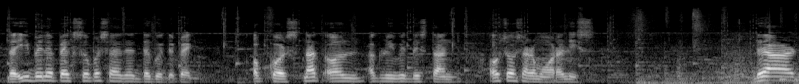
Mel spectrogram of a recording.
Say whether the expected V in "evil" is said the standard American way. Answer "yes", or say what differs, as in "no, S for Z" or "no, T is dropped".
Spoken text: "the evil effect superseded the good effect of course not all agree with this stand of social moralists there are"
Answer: no, B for V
